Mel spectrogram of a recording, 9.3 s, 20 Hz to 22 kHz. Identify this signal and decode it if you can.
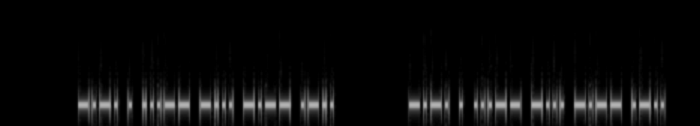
Morse code, heard as a keyed tone, about 25 wpm, 700 Hz. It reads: CE3BYL CE3BYL
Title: DXCC-100 Call Signs - 6 Characters - Repeated 3x - 25wpm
